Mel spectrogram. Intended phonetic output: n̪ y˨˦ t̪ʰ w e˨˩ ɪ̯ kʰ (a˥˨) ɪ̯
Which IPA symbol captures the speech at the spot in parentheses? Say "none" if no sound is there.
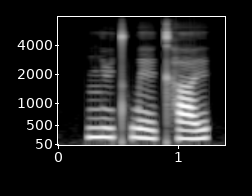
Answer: a˨˦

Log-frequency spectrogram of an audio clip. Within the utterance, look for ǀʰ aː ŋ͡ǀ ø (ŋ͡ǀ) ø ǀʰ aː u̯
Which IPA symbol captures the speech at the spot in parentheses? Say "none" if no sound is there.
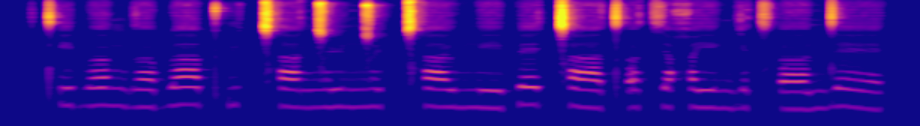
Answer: ŋ͡ǀ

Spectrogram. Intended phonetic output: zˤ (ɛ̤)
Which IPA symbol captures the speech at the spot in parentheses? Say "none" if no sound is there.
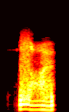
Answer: ɛ̤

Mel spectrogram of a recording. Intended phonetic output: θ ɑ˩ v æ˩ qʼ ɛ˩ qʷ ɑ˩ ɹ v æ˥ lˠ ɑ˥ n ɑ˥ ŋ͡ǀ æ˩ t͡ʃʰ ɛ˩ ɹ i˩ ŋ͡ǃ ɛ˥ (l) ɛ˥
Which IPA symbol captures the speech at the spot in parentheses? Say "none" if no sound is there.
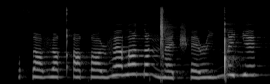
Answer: ʎ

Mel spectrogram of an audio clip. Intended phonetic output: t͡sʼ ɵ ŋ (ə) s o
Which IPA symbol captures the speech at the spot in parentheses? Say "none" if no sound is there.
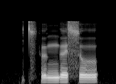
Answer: ə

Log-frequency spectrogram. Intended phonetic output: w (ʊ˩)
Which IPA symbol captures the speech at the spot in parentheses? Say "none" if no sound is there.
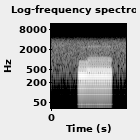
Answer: u˩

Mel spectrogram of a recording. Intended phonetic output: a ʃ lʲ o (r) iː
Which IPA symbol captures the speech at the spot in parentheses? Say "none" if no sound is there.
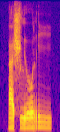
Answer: r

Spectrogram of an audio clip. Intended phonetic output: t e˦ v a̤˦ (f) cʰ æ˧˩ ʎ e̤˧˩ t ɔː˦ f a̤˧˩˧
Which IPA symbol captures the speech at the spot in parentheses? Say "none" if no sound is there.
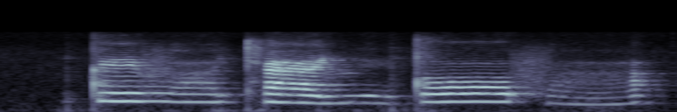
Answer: none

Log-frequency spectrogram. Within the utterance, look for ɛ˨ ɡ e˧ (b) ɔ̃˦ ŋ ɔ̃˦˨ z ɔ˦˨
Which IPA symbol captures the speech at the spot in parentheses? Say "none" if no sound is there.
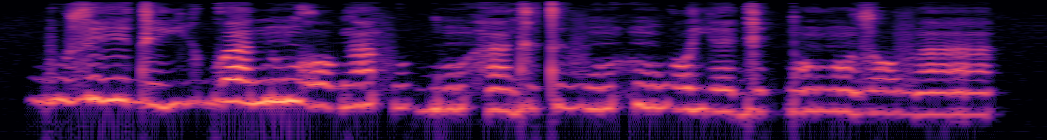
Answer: ɡ͡b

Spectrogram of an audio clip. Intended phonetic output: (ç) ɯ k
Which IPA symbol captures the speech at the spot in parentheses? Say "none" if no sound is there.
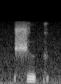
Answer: ʃ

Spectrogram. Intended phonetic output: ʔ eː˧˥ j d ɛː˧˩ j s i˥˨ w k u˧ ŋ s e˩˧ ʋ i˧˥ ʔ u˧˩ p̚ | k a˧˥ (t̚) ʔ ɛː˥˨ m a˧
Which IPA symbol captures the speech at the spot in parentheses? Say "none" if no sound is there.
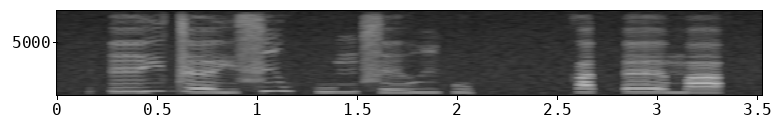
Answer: t̚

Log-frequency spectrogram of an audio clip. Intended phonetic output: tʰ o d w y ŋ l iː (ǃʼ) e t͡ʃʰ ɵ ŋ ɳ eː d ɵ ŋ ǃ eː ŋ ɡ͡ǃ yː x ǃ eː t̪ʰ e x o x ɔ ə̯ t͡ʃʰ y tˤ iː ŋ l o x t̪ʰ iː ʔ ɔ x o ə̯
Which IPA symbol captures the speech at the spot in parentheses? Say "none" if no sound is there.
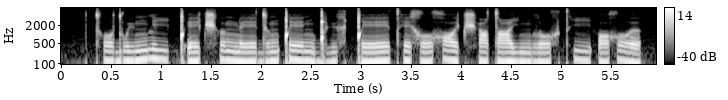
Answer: ǃʼ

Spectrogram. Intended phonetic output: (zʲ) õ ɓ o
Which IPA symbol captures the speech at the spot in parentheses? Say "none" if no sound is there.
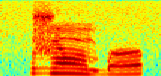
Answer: z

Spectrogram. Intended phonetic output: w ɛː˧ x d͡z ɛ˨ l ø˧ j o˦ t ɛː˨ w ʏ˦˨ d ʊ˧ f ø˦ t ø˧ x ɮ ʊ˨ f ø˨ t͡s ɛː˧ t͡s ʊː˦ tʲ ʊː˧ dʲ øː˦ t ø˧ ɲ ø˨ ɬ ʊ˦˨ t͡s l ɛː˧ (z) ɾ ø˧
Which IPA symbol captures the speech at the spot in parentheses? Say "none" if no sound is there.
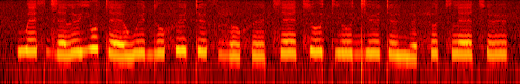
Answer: t͡s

